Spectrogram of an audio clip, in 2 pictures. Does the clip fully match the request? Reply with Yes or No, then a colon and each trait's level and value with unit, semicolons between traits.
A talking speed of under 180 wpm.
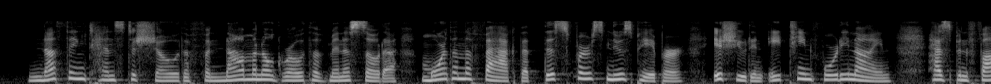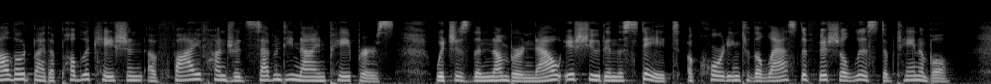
Yes: slow, 135 wpm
